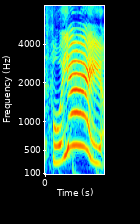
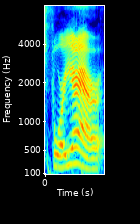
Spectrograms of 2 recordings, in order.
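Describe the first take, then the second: First: Foyer said FOY-ay, the posh French way, high and loud. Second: Foyer said FOY-yer with an R, the American way; dad's foyer. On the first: Shown as a demonstration. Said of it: "he's posh like me". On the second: Retold or imitated. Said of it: "My dad says foyer instead of".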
